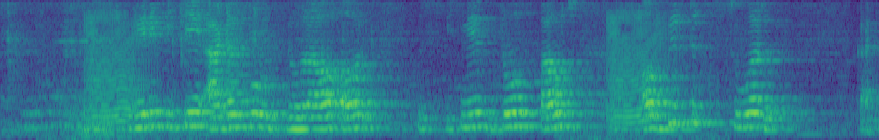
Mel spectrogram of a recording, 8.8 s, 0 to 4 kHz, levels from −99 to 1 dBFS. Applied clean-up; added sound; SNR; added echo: none; Fart; 11 dB; reverberation time 0.9 s.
